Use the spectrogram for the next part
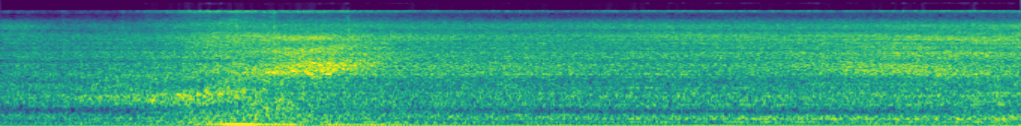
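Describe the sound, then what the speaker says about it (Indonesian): Steady road traffic rumble with a low engine drone as Fuso CPO tanker trucks climb an uphill road, a vehicle swelling slightly louder as it passes, then a continuous hum; no voices. "Truk tangki CPO Fuso Victor terpantau ramai kendaraan yang berlewatan dari tanjakan Bukit Kodok."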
